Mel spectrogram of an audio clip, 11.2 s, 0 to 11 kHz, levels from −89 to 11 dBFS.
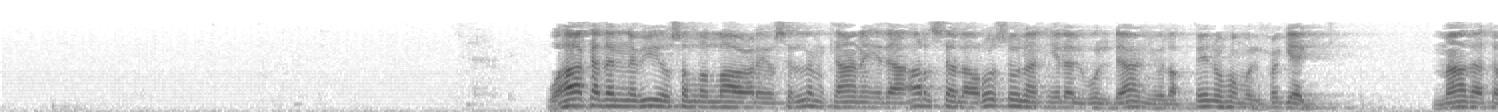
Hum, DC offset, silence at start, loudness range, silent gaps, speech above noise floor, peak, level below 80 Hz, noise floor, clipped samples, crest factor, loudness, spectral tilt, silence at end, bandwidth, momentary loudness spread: none; under 0.1%; 4.1 s; 5 LU; none; 38 dB; -8 dBFS; -64 dBFS; -67 dBFS; under 0.1%; 22 dB; -29 LUFS; -9 dB/octave; 0 s; 5.8 kHz; 8 LU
